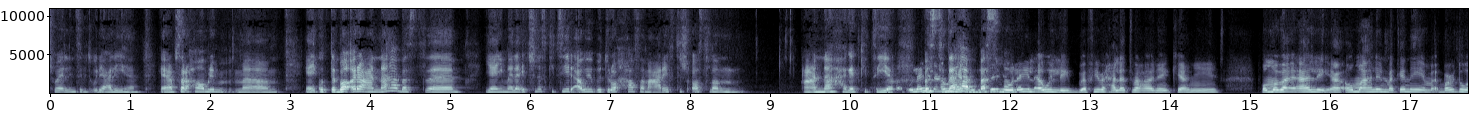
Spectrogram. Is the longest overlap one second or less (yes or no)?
no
